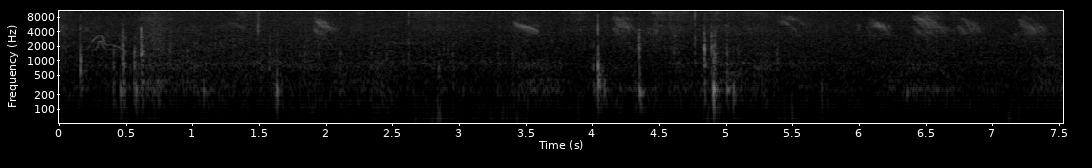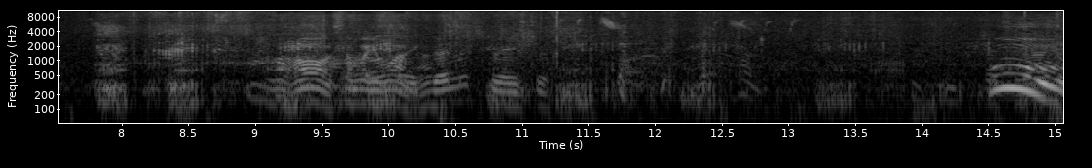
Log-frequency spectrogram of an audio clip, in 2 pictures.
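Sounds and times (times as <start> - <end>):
low rough animal sound: 7.8 - 15.0.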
